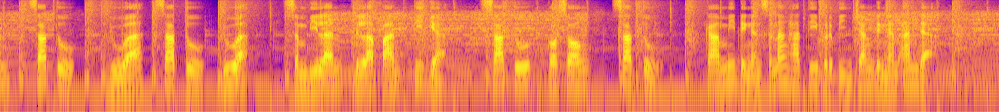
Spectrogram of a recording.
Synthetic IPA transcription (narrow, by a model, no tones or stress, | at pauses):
nsat̪uduasat̪udua | səmbilandəlapant̪iɡa̰ | sat̪ukɔsɔŋ | sat̪ṵkamidəŋansənaŋɦat̪ibərbiɲt͡ʃaŋdəŋananda̰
